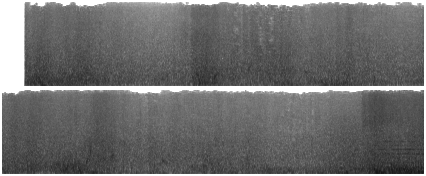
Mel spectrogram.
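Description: Rough sea and wind: a steady rushing that swells and eases every few seconds, growing louder near the end.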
